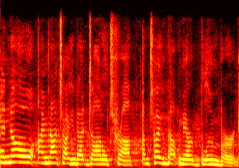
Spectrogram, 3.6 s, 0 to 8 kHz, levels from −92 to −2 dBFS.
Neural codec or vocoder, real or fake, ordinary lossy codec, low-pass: codec, 24 kHz, 3.1 kbps, DualCodec; fake; AAC, 48 kbps; 7.2 kHz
